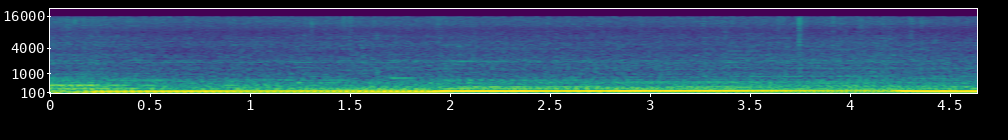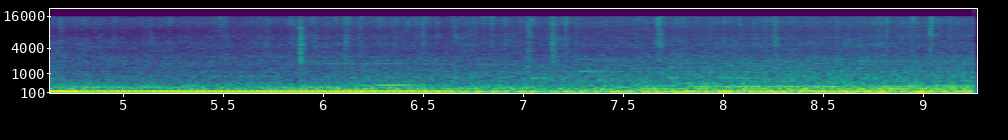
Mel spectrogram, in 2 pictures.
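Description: Car engine heard from inside the cabin at track speed. Its note steps up about two seconds in, drops sharply a couple of seconds later as the car comes off the straight toward a left-hand turn, then runs steady at a lower pitch.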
